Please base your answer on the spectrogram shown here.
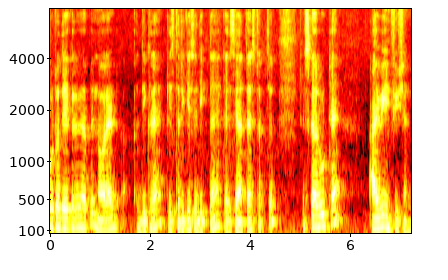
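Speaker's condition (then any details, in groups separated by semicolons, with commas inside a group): No condition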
